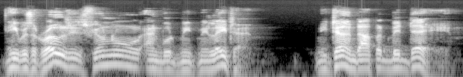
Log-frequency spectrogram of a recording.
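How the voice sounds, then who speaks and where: An actor playing a middle-aged, shrewd police inspector who also narrates the radio drama, asking calm, measured questions. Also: male voice, lowish voice, slightly rough. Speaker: narrator and detective.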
